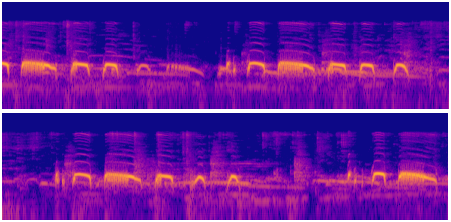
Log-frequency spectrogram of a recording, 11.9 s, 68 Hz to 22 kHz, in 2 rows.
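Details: Spotted dove, local Javanese type, used as a lure to make lazy doves call: loud repeated coos around 600-800, rising and falling notes in bursts of about five, separated by short pauses, with faint softer cooing between.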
